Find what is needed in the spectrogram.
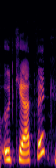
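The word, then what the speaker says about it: Utqiaġvik: A short film by Kimberly and Lloyd of, how do you say it again? – I think it was of Utqiatvik. – Yes, ma'am.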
